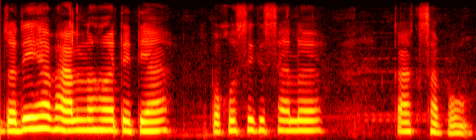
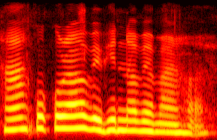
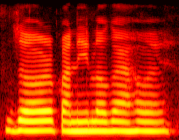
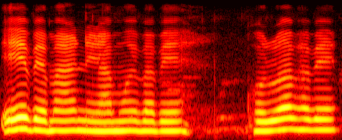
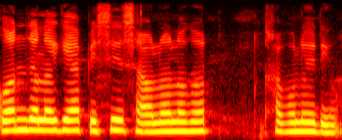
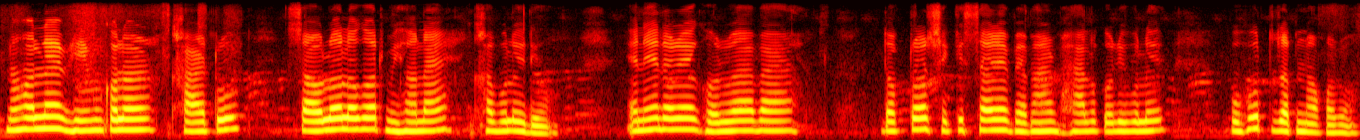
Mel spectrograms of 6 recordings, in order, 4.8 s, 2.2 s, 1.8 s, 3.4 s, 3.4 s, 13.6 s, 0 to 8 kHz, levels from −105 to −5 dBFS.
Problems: background conversations at intervals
